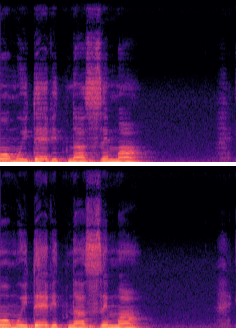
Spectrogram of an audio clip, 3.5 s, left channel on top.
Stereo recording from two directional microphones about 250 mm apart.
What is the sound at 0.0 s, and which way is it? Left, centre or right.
Speech, centre.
